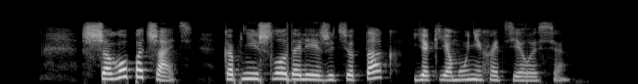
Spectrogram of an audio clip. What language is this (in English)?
Belarusian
